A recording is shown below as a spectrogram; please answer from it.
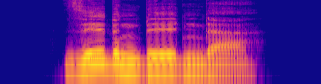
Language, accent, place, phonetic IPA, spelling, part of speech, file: German, Germany, Berlin, [ˈzɪlbn̩ˌbɪldn̩dɐ], silbenbildender, adjective, De-silbenbildender.ogg
- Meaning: inflection of silbenbildend: 1. strong/mixed nominative masculine singular 2. strong genitive/dative feminine singular 3. strong genitive plural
